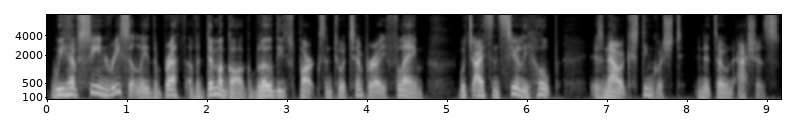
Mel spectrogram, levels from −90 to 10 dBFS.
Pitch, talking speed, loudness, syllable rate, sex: 125 Hz, 175 wpm, -21 LUFS, 5.5 syllables/s, male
